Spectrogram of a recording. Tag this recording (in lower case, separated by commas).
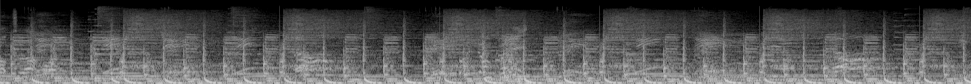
music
